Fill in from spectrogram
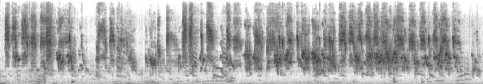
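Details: Several finches at play keep up a busy chatter of sharp, high tweets and twitters in quick irregular bursts, nearly unbroken, with a few faint low thumps underneath.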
